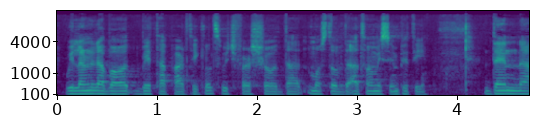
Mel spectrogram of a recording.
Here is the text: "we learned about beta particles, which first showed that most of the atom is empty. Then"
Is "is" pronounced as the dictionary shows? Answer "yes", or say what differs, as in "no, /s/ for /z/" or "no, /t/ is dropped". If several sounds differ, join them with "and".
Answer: no, /s/ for /z/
